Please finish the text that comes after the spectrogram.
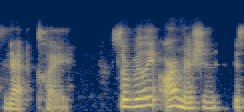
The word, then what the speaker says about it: netClé: limited mobility of functions so our name is pronounced netclay so really our mission is to help people with mobility limitations to connect to the digital world with our device so what is netclay neckline is a user-friendly customizable device that enables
